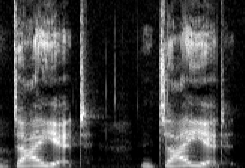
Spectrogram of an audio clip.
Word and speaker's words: diet: 好，这就是今天的句子。接下来我们来看今天的 pronunciation tips。首先，a diet。Diet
